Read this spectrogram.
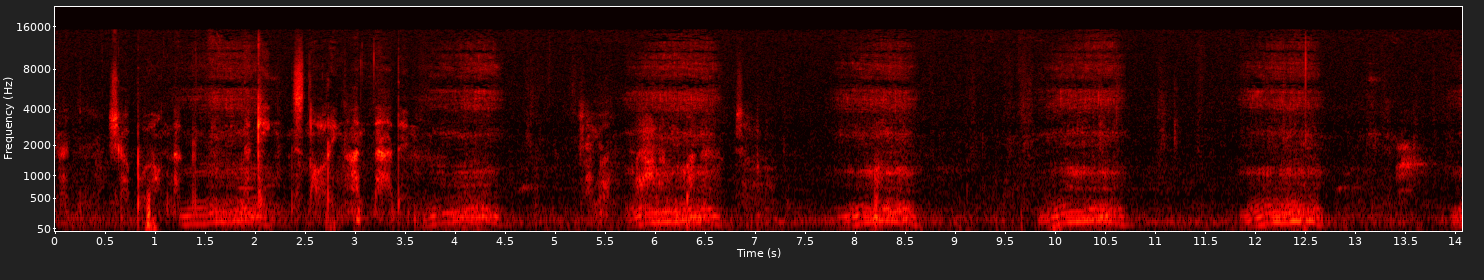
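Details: Loud, rough snores about one every two seconds from a sleeping person found while searching for the source, with whispered talk and handling noise at the start; snoring.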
